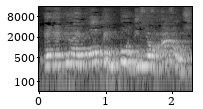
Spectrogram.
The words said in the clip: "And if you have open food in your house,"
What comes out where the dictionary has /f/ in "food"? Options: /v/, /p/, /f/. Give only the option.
/p/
